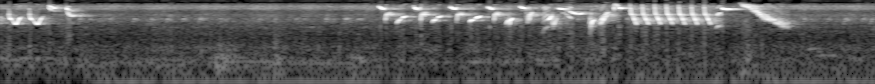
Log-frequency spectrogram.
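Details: European goldfinch tutor song for young goldfinches and canaries. A brief chirp, a pause, then a lively run of quick tinkling notes ending in a dense buzzy trill and a falling slur.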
